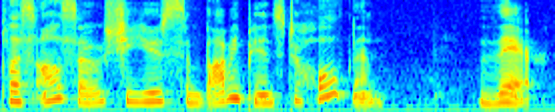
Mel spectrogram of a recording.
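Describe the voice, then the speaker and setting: A woman with an American accent narrating a children's storybook expressively, with animated, dramatic emphasis. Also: mid-range voice, moderate pace, breathy edge. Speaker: storybook reader.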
